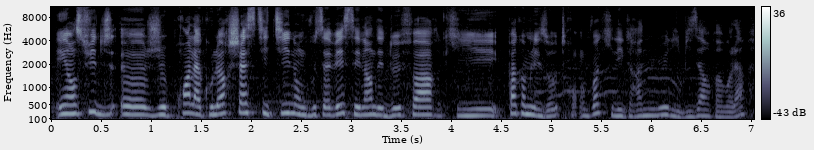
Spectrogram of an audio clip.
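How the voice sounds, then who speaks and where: Chatty woman vlogger: bright, tense tone, casual tutorial talk, frequent fillers and self-corrections. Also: mid-range voice, fairly quick, slight background noise. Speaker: beauty vlogger. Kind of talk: casual makeup tutorial chat.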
